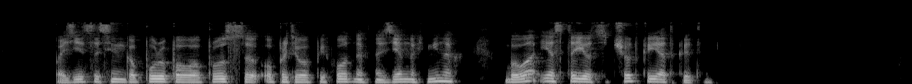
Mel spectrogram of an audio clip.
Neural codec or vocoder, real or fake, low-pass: none; real; 7.2 kHz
